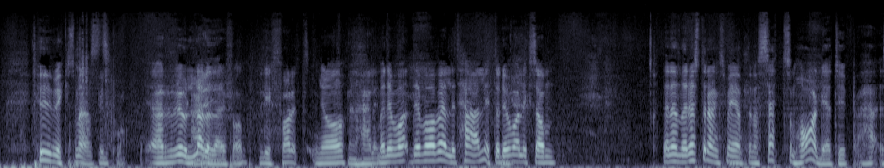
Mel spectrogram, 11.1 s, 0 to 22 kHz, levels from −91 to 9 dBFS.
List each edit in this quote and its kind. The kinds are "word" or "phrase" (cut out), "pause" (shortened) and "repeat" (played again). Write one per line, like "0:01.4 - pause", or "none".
none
